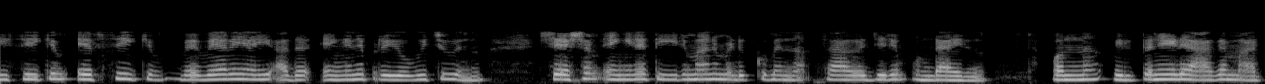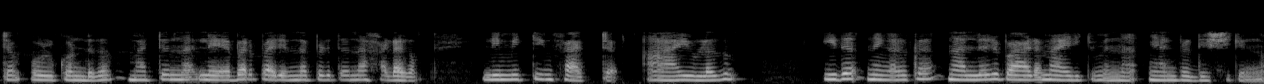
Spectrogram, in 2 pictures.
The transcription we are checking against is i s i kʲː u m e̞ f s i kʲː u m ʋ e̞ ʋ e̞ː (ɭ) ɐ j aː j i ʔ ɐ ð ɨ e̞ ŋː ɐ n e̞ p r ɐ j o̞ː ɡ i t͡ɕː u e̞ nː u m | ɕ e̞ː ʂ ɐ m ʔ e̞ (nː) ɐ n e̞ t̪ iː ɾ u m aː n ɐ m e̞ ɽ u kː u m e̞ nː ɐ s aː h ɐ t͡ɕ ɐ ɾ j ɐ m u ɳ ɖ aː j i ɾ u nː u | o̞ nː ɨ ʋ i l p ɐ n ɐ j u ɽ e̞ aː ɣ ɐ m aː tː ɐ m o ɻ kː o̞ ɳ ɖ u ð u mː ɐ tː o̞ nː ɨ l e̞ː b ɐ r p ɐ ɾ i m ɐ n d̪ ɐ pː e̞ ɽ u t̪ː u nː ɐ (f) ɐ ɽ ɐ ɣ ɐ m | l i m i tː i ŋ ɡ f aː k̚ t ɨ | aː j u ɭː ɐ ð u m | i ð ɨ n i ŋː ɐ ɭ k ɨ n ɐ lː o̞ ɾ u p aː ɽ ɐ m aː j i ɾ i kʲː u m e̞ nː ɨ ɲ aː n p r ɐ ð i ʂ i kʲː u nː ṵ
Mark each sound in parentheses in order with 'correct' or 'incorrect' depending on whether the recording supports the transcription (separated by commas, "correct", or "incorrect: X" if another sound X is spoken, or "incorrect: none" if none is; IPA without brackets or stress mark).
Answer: incorrect: r, incorrect: ŋː, incorrect: h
